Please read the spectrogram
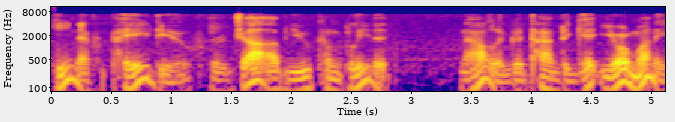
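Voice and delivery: soft, intimate half-whisper. A woman in the story half-whispers into a man's ear, half-whispering. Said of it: "She whispers in his ear".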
